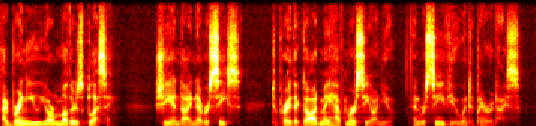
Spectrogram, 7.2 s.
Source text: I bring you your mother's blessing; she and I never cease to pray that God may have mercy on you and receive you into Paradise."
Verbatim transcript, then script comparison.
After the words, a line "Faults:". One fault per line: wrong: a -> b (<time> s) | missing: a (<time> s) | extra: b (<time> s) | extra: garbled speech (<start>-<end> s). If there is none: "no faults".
I bring you your mother's blessing; she and I never cease to pray that God may have mercy on you and receive you into Paradise."
Faults:
no faults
